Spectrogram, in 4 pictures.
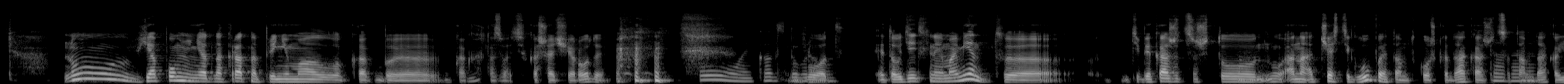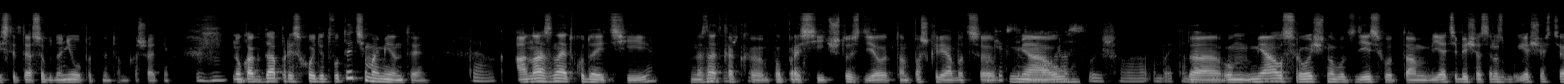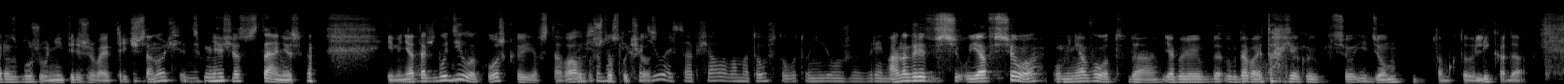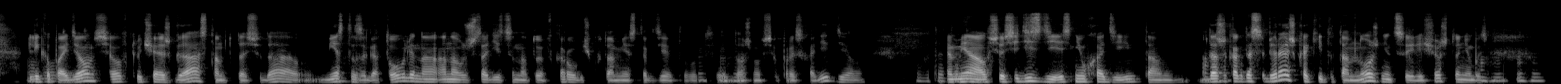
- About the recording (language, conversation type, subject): Russian, unstructured, Что самое удивительное вы знаете о поведении кошек?
- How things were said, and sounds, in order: laugh; other background noise; chuckle; laughing while speaking: "да"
